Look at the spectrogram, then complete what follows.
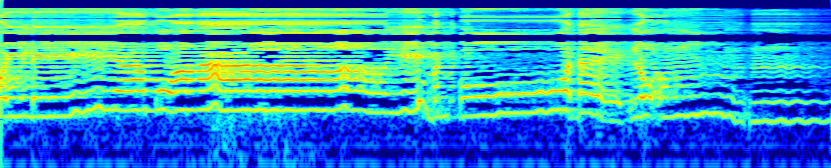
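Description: A woman chanting Khmer smot, Buddhist verse sung in long held notes with small wavering turns. There is a short break about four seconds in, then a second phrase that tails off near the end.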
